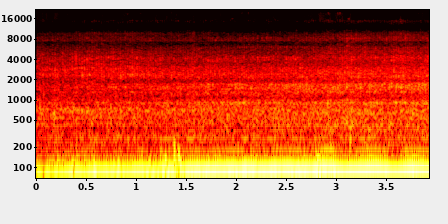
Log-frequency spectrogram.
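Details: An old-model Mahindra diesel pickup, revived after what seems over two years unstarted, holds a steady, deep idle with an even beat and no knocks or misses. The engine runs smoothly and healthy.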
